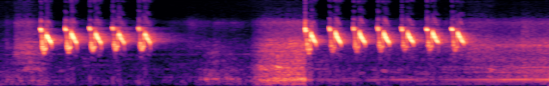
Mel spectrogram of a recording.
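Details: Bar-winged prinia (ciblek) singing in ngebren style, used to prompt other prinias to sing: two bursts of five to six sharp high chirps, each falling then rising, about four per second, separated by a brief rustling noise.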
